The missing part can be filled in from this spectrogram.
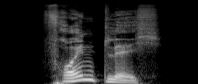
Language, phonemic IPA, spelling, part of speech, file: German, /ˈfʁɔɪ̯ntlɪç/, freundlich, adjective, De-freundlich.ogg
- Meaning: 1. friendly, benign 2. nice, pleasant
